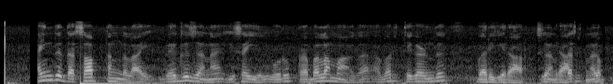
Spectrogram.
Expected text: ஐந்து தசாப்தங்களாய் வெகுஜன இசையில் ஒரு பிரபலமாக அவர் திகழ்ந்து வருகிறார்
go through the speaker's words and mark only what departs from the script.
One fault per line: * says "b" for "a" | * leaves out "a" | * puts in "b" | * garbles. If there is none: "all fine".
* garbles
